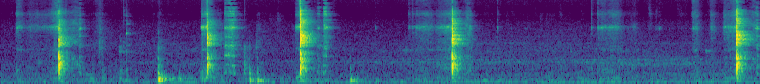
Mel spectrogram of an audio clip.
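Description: A knife chops through a cucumber onto a wooden board in sharp, uneven knocks.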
